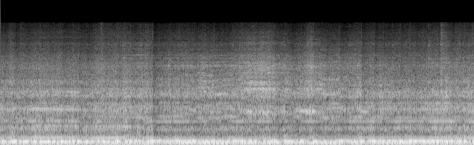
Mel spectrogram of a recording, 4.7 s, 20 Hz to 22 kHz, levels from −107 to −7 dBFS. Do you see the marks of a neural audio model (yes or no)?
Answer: no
